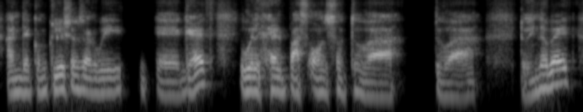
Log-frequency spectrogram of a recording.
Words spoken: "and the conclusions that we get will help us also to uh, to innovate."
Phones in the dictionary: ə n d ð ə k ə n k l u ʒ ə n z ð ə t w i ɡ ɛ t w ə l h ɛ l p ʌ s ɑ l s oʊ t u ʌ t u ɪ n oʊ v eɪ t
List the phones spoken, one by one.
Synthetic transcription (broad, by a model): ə n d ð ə k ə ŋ k l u ʃ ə n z ð ə t w i ɡ ɛ t w ə l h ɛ l p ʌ s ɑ l s oʊ t u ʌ t u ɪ n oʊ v eɪ t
